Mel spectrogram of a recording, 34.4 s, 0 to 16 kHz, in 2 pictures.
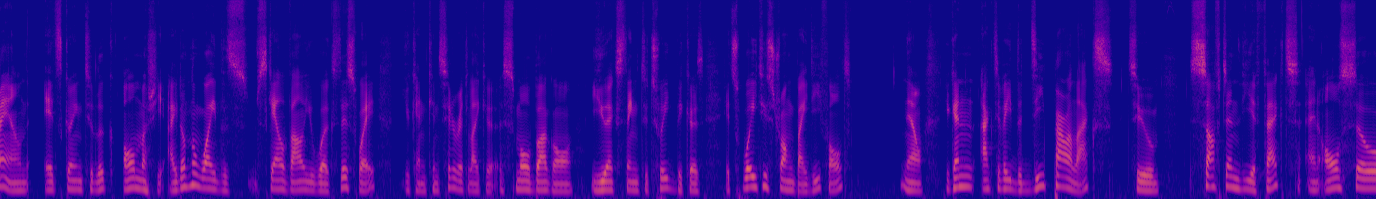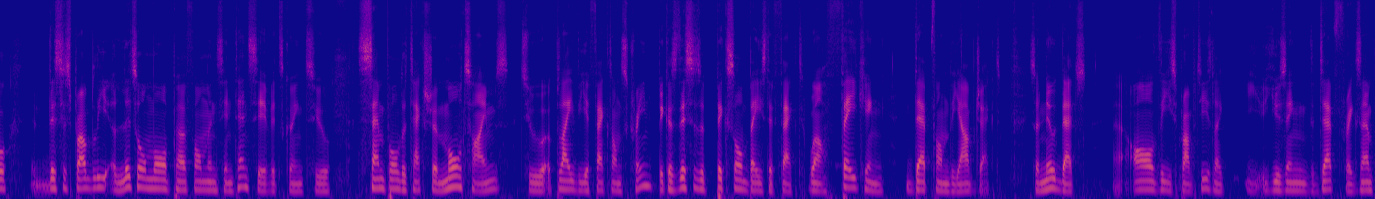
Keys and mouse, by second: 9.1-10.3 middle drag, 10.8 middle click, 14.6 click, 15.4-16.7 middle drag, 21.4 middle click.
